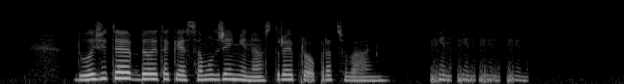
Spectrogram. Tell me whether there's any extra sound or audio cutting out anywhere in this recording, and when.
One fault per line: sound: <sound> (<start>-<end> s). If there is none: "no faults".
sound: laugh (4.3-5.3 s)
